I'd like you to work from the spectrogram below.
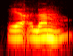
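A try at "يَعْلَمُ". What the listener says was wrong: அப்படின்னு கட் பண்ண கூடாது. யாலம். அந்த யஅலம் அப்படின்னு கட் பண்றீங்கல்ல, கட் பண்ணா அது ஹம்சா சுக்குன் ஆயிரும். இப்போ இந்த இடத்துல பாத்தீங்கன்னா ஹம்சா சுக்குன் இருக்கு. இக்ரா இக்ரா அந்த இடத்துல கட் பண்ணும். இக்ரா அது ஹம்சா சுக்குன். இது ஐன் இங்க கட் பண்ண கூடாது. யாலம். மாலம் யாலம்.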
